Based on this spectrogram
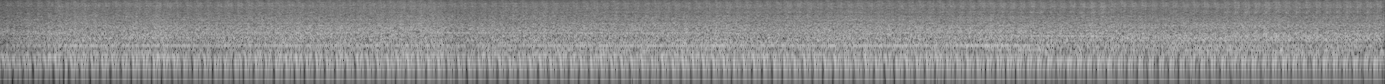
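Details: Lawn tractor single-cylinder engine after the choke linkage fix for hard starting; steady, even chug at constant speed with no misses or knocks, idling smoothly.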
